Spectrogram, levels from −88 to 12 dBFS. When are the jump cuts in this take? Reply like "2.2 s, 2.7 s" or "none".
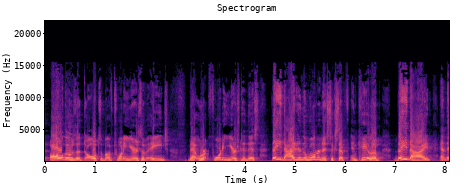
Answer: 3.3 s, 3.9 s, 6.1 s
